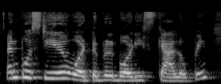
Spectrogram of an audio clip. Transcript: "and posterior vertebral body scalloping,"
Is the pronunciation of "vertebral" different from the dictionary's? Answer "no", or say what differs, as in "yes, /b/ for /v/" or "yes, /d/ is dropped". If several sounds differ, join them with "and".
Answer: no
